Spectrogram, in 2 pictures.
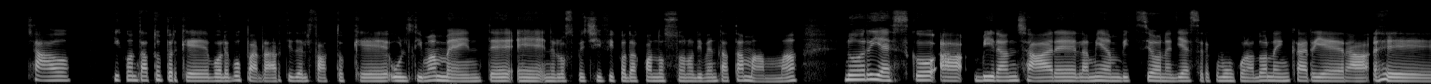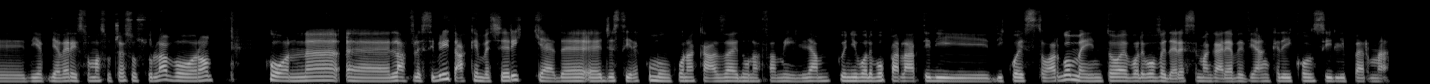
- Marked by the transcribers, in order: laughing while speaking: "ehm"
- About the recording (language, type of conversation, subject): Italian, advice, Come posso bilanciare la mia ambizione con la necessità di essere flessibile nei miei obiettivi?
